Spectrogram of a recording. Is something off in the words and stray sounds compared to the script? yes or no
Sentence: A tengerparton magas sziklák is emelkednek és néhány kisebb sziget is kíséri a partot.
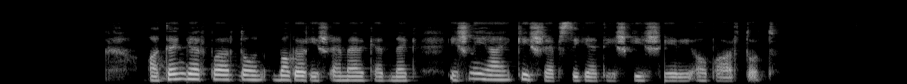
yes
